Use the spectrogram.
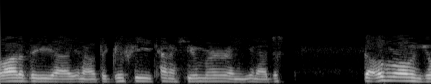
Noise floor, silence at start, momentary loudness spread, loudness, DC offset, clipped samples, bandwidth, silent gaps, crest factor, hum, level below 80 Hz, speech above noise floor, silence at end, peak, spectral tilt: -64 dBFS; 0 s; 10 LU; -24 LUFS; under 0.1%; under 0.1%; 4 kHz; none; 16 dB; none; -70 dBFS; 41 dB; 0 s; -8 dBFS; -8.5 dB/octave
